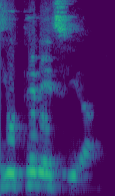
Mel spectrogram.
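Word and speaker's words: euthanasia: चलिए next word, last word you have is यूथेनेसिया। यूथेनेसिया क्या मतलब होता है यूथेनेसिया का, ई नहीं पढ़ते इसमें, यू से स्टार्ट होता है, ई साइलेंट रहता है।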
